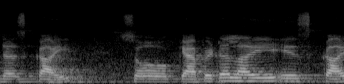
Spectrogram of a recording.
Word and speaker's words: chi: a constant of proportionality which is pronounced as chi. This is a Greek alphabet, it is pronounced as chi.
